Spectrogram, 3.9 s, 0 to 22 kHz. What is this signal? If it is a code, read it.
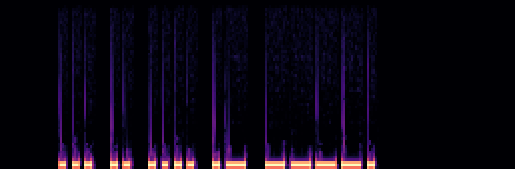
Morse code, heard as a keyed tone, about 25 wpm, 700 Hz. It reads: SIHA9
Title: Code Groups - 5 Letter:Numbers - 25wpm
